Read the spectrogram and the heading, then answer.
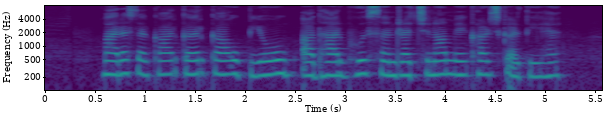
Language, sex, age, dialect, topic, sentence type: Hindi, female, 18-24, Garhwali, banking, statement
